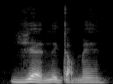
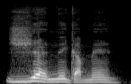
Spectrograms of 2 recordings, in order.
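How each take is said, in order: First: Said in the usual way. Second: Loud, hyped cheer; loud hyped shout. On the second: Real, not acted. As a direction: shout it in triumph. Hyped exclamation.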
